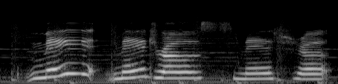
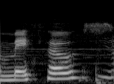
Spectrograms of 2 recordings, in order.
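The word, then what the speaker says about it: Maedhros: Maedros. Wait, no. There was a note on the pronunciation. DH is TH. So Maethos.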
